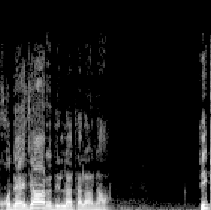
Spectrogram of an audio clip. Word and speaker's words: خدیجہ: نام تھا حضرت خدیجہ, اور صحیح لفظ تلفظ ہے خدیجہ رضی اللہ تعالیٰ عنہ, ٹھیک ہے.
